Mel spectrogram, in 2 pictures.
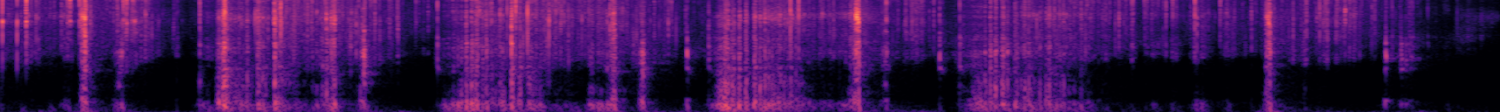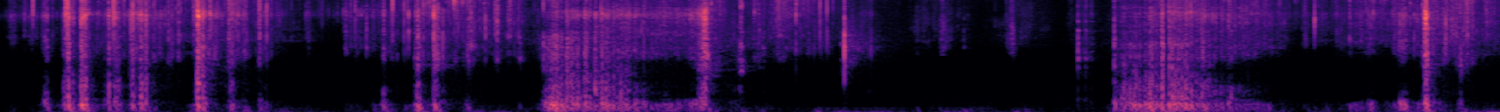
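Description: A metal box-cutter blade scrapes flakes off the surface of a solid green bar of dry soap. Dry, crunchy, crackling scrapes come in repeated bursts with short pauses between them, with a bright rasp over a low, gritty body.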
